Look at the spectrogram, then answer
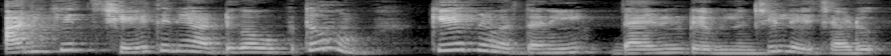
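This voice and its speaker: A woman's voice: on the high side, fairly quick, faint music behind. A woman storyteller reading scripted narration for a moral story.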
